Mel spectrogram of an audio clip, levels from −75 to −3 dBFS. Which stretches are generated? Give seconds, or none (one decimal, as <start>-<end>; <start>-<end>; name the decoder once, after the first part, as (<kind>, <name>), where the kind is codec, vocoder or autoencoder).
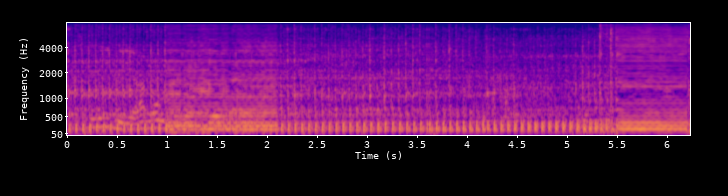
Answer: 1.0-2.1 (vocoder, HiFi-GAN); 5.5-6.2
